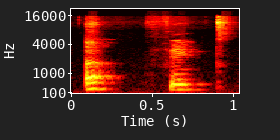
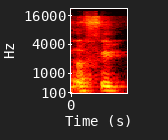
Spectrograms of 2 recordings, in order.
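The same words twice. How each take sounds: First: The word is said at a slow pace. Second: The word is said at a quick pace. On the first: "if you were to say it a bit slower" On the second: "if we just specifically say it"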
